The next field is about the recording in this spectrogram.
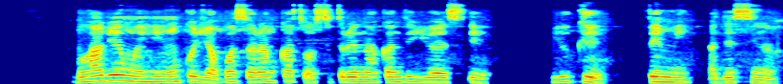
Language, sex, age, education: Igbo, female, 30-45, tertiary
